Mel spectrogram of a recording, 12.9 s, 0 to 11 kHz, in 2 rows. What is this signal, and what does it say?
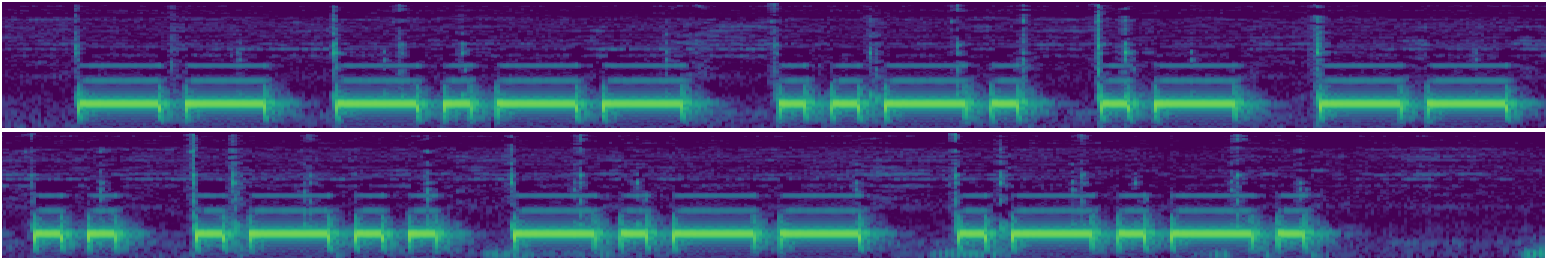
Morse code, heard as a keyed tone, about 11 wpm, 650 Hz. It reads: MY FAMILY <AR>
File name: jh8cbh / 2021cw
